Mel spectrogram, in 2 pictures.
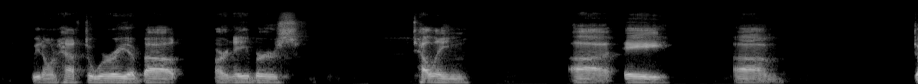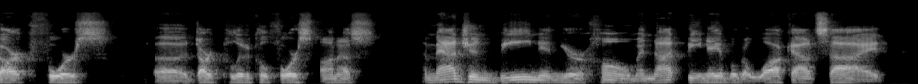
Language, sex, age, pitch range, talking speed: English, male, 50-69, 85-100 Hz, 105 wpm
